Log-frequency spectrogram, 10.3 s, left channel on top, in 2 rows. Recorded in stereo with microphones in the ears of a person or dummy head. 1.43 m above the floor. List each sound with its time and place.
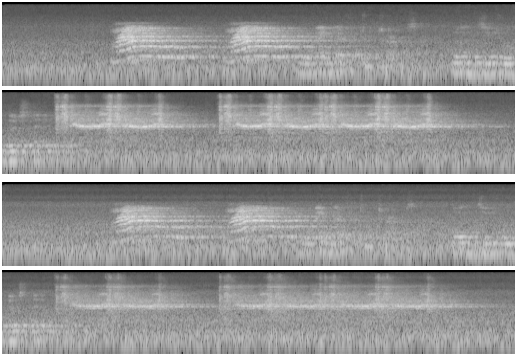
1.1 s a cat meowing: 15° right (ahead or behind), 2.5 m
2.9 s a man speaking: 35° right (ahead or behind), 3 m
5.7 s a camera shutter: 5° left (ahead or behind), 4 m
